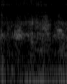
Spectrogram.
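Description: Ducks quacking on a farm, a short steady burst of nasal calls close by, with no talk over them.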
